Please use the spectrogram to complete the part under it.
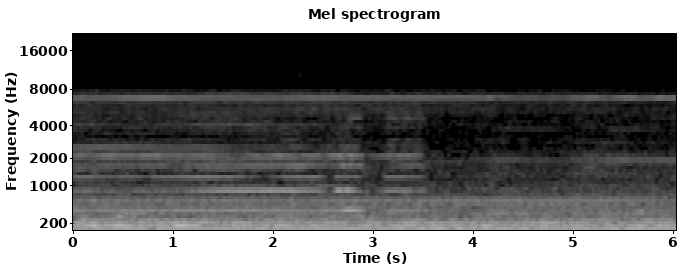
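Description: A milling machine spindle whines steadily as it cuts metal.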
